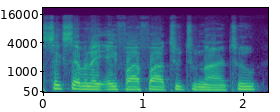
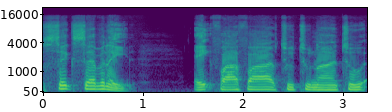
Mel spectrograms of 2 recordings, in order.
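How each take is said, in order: First: The number is said at a quicker pace. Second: The number is said at a slower pace.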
